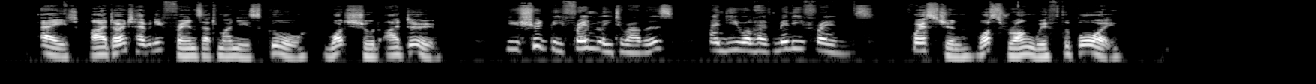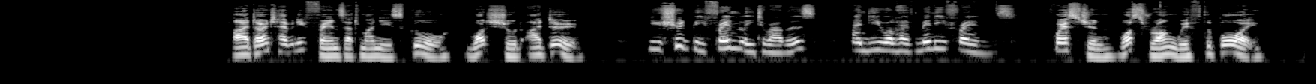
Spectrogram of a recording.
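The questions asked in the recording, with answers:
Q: Question, what's wrong with the boy?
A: He doesn't have any friends at his new school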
